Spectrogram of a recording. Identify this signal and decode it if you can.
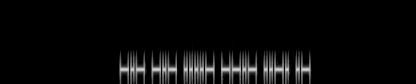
Morse code, heard as a keyed tone, about 44 wpm, 700 Hz. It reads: KK4QFA
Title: USA Call Signs Repeated 3x 45wpm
